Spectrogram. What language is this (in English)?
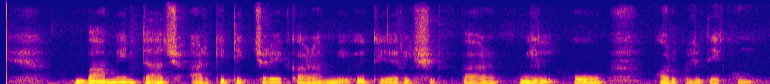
Bangla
